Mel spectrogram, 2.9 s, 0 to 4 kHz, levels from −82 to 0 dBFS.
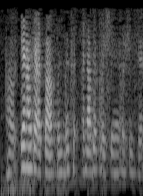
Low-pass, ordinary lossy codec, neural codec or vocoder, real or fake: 3.6 kHz; MP3, 16 kbps; codec, 16 kHz in and 24 kHz out, 0.6 kbps, FireRedTTS-2 codec; fake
